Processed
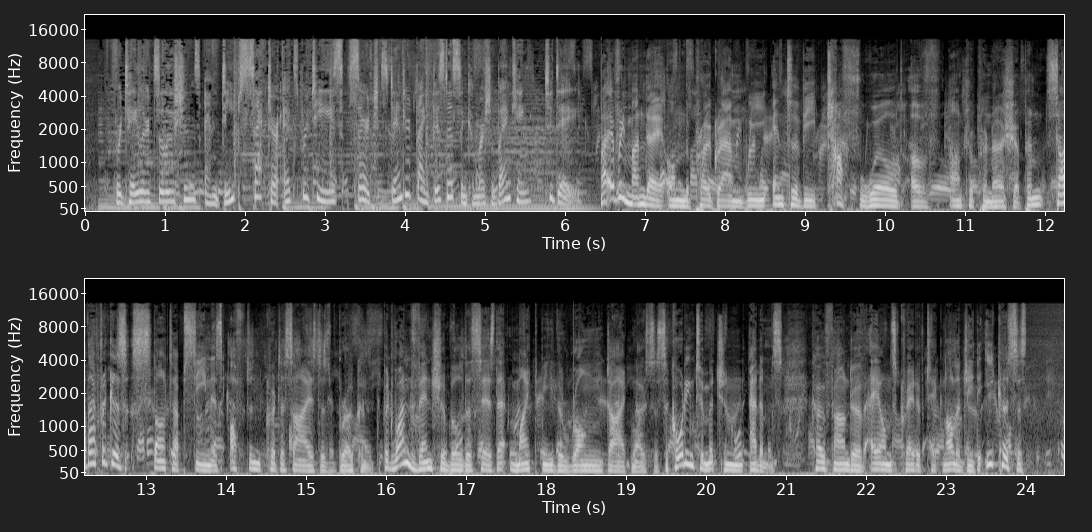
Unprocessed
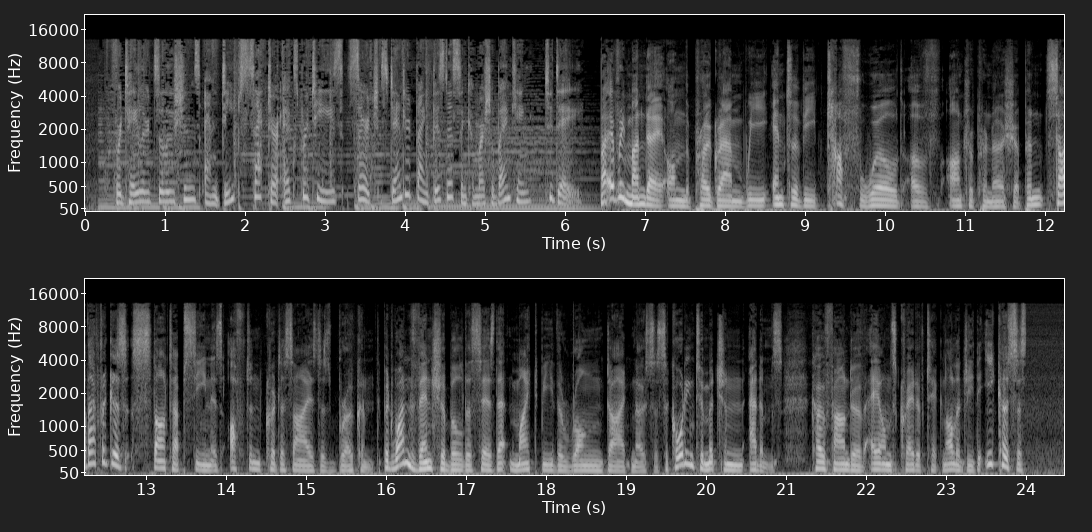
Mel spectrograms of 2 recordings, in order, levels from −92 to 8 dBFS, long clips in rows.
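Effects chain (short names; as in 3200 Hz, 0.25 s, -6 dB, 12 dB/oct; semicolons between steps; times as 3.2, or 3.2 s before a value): rotary speaker horn 0.85 Hz; delay with a stepping band-pass 0.729 s, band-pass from 560 Hz, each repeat 1.4 oct, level -11 dB; maximiser +13.5 dB; gain -2.5 dB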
